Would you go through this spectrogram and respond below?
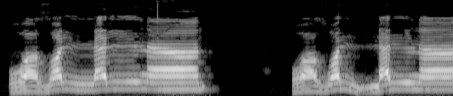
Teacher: ضا کو پر پڑھیں گے اور ضا کو لام کے ساتھ ملائیں گے، لام کے اوپر سختی کریں گے اور پھر اس لام کو اگلے لام کے ساتھ ملائیں گے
